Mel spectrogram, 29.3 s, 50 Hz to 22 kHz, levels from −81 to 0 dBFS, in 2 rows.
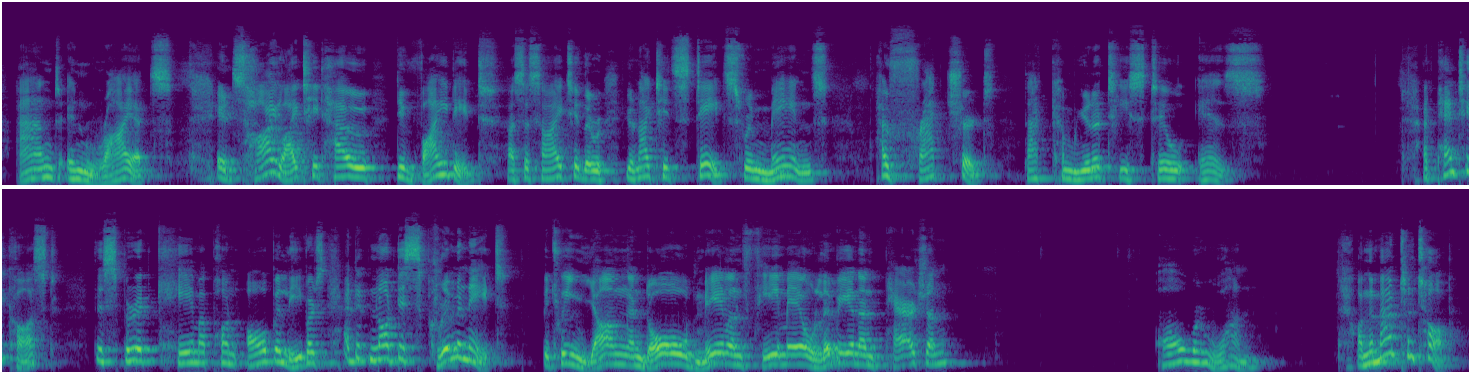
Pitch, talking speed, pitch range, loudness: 185 Hz, 100 wpm, 155-210 Hz, -26 LUFS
